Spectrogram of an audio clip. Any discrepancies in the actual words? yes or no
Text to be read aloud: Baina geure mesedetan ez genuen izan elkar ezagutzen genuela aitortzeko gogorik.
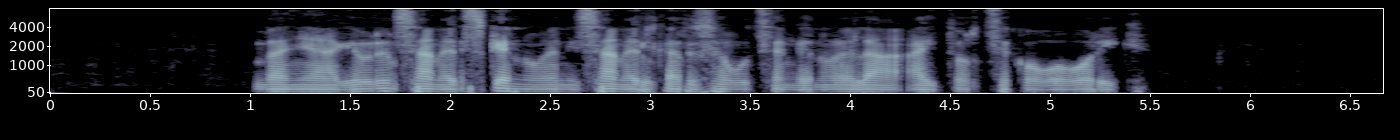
yes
